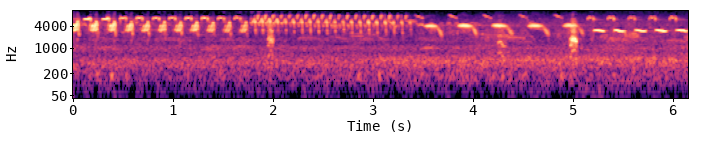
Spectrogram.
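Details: A meadow pipit (Anthus pratensis) gives its display song during a parachuting display flight over wide open moss habitat at Fenns Moss NNR, on a windy day: quick repeated tsip notes speed into a trill, then slow to drawn-out descending notes.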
